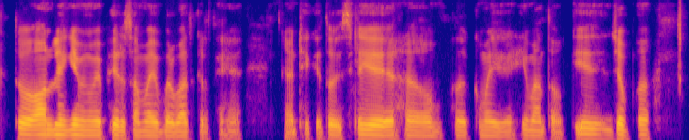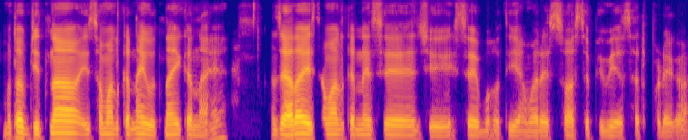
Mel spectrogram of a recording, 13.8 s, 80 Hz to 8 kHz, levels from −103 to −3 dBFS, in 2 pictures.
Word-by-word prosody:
तो 110 Hz, -2 st, +2 dB
online 105 Hz, -1 st, +2 dB
gaming 100 Hz, -1 st, +1 dB
में 95 Hz, -, 0 dB
फिर 100 Hz, -2 st, 0 dB
समय 95 Hz, 0 st, -2 dB
बर्बाद 90 Hz, 0 st, -1 dB
करते -, -, -13 dB
हैं -, -, -13 dB, 0.4 s
अ, -, -, -5 dB
ठीक -, -, -12 dB
है, -, -, -4 dB
तो 100 Hz, -, -2 dB
इसलिए 100 Hz, -1 st, +1 dB
हाँ, 95 Hz, -2 st, -5 dB, 0.2 s
क 95 Hz, -, -3 dB
कमाई 95 Hz, -1 st, -4 dB
गए 90 Hz, +1 st, -8 dB
ये -, -, -6 dB
मानता 95 Hz, -2 st, -6 dB
हूँ -, -, -10 dB
कि 110 Hz, -2 st, -3 dB
जब 105 Hz, -3 st, +1 dB, 0.6 s
मतलब 125 Hz, -4 st, +4 dB
जितना 120 Hz, +2 st, +4 dB, 0.2 s
इस्तेमाल 110 Hz, +1 st, -1 dB
करना 115 Hz, +1 st, +2 dB
ही 115 Hz, -, +5 dB
उतना 105 Hz, +1 st, 0 dB
ही 105 Hz, -, +2 dB
करना 95 Hz, -2 st, -3 dB
है, 120 Hz, +7 st, -9 dB, 0.5 s
ज़्यादा 110 Hz, +4 st, +9 dB
इस्तेमाल 110 Hz, -1 st, +3 dB
करने 105 Hz, -1 st, 0 dB
से 100 Hz, -1 st, 0 dB
जी, 95 Hz, -, -6 dB
इससे 95 Hz, +1 st, -2 dB
बहुत 100 Hz, -1 st, -10 dB
ही 95 Hz, -, -2 dB
हमारे 95 Hz, -1 st, -2 dB
स्वास्थ्य -, -, -4 dB
पे 95 Hz, -, -8 dB
भी 95 Hz, 0 st, -3 dB
असर 90 Hz, -, -8 dB
पड़ेगा -, -, -6 dB
100 Hz, 200 wpm, -22 LUFS, 95-105 Hz, 0.6 s, ज़्यादा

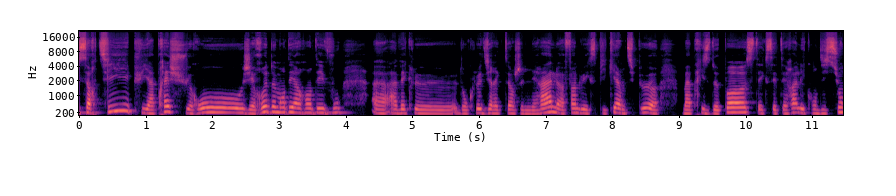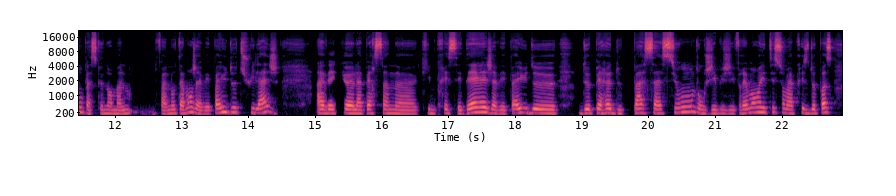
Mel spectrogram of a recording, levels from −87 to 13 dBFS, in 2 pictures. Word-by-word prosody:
sortie, 240 Hz, +8 st, +4 dB
et -, -, -5 dB
puis 200 Hz, -10 st, -5 dB
après, 175 Hz, +9 st, 0 dB
je 245 Hz, -, 0 dB
suis 190 Hz, -, -4 dB
ro 215 Hz, +2 st, +1 dB
j'ai 175 Hz, -2 st, -1 dB
redemandé 230 Hz, +2 st, +1 dB
un 215 Hz, -, +1 dB
rendez-vous, 205 Hz, +1 st, -4 dB, 0.5 s
heu, -, -, -6 dB
avec 185 Hz, 0 st, -5 dB
le, 165 Hz, -2 st, -5 dB
donc, 165 Hz, -1 st, -10 dB
le 195 Hz, -, +1 dB
directeur 175 Hz, -1 st, -4 dB
général 170 Hz, +7 st, -1 dB
afin 200 Hz, +3 st, -2 dB
de -, -, -6 dB
lui 185 Hz, -, -2 dB
expliquer 170 Hz, +4 st, -5 dB
un 190 Hz, -3 st, -1 dB
petit 180 Hz, -, -1 dB
peu, 210 Hz, -1 st, 0 dB
heu, -, -, -4 dB, 0.4 s
ma 170 Hz, -, -1 dB
prise 170 Hz, -1 st, -3 dB
de 170 Hz, -1 st, -2 dB
poste, 225 Hz, +5 st, +3 dB
et 175 Hz, -, -8 dB
cetera, 175 Hz, +5 st, -2 dB
les 195 Hz, -2 st, -2 dB
conditions 175 Hz, +6 st, +1 dB
parce 170 Hz, -3 st, +1 dB
que -, -, -11 dB
normale 165 Hz, -1 st, -4 dB, 0.4 s
enfin 165 Hz, -2 st, -5 dB
notamment, 180 Hz, +6 st, -2 dB
j'avais 160 Hz, -6 st, -3 dB
pas 195 Hz, +6 st, 0 dB
eu 240 Hz, -, +2 dB
de 225 Hz, 0 st, -3 dB
tuilage 215 Hz, -1 st, -4 dB, 0.6 s
avec, 185 Hz, 0 st, +1 dB
heu, 185 Hz, -1 st, +6 dB
la 170 Hz, -1 st, 0 dB
personne, 185 Hz, 0 st, +3 dB
heu, 160 Hz, -1 st, -4 dB
qui 185 Hz, -, -11 dB
me 170 Hz, -, -8 dB
précédait. 190 Hz, +6 st, +4 dB
J'avais 170 Hz, -5 st, -3 dB
pas 190 Hz, +4 st, -1 dB
eu 210 Hz, 0 st, -4 dB
de 180 Hz, -2 st, +1 dB, 0.3 s
de 185 Hz, +3 st, 0 dB
période 190 Hz, +1 st, -1 dB
de 170 Hz, -1 st, -9 dB
passation. 200 Hz, +4 st, +6 dB
Donc, 190 Hz, -7 st, -5 dB
j'ai 170 Hz, +2 st, -4 dB
v 170 Hz, 0 st, -11 dB
j'ai 165 Hz, 0 st, -8 dB
vraiment 190 Hz, +7 st, -2 dB
été 225 Hz, -1 st, -2 dB
sur 205 Hz, -2 st, +5 dB
ma 180 Hz, -, -2 dB
prise 180 Hz, +1 st, -7 dB
de 185 Hz, -, -3 dB
poste 215 Hz, +4 st, +3 dB
185 Hz, 185 wpm, -23 LUFS, 170-215 Hz, 0.6 s, heu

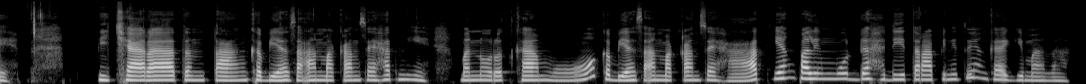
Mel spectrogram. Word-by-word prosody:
Oke. 175 Hz, -4 st, -7 dB, 0.8 s
Bicara 200 Hz, 0 st, +6 dB
tentang 195 Hz, -1 st, 0 dB
kebiasaan 195 Hz, 0 st, +1 dB
makan 195 Hz, 0 st, -1 dB
sehat 210 Hz, +2 st, -2 dB
nih, 220 Hz, -5 st, -4 dB, 0.3 s
menurut 195 Hz, -1 st, -1 dB
kamu 200 Hz, -, 0 dB
kebiasaan 200 Hz, -2 st, 0 dB
makan 200 Hz, 0 st, -1 dB
sehat 195 Hz, +2 st, -1 dB
yang 285 Hz, +3 st, 0 dB
paling 260 Hz, -2 st, +4 dB, 0.2 s
mudah 255 Hz, -2 st, -2 dB
diterapin 225 Hz, +1 st, -2 dB
itu 235 Hz, -, -8 dB
yang 305 Hz, -4 st, -8 dB
kayak 220 Hz, -4 st, -3 dB
gimana? 180 Hz, -4 st, -7 dB
200 Hz, 110 wpm, -19 LUFS, 190-220 Hz, 0.8 s, Bicara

